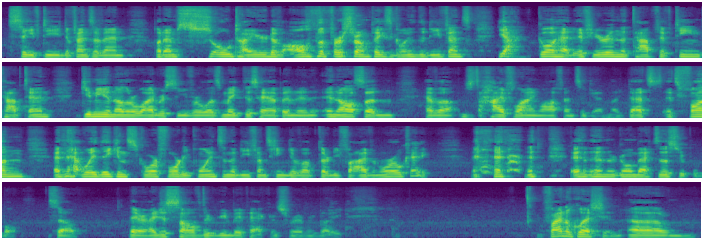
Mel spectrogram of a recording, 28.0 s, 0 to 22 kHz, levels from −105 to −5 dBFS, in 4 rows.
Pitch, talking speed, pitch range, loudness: 125 Hz, 210 wpm, 115-130 Hz, -23 LUFS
